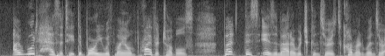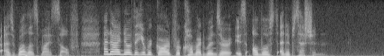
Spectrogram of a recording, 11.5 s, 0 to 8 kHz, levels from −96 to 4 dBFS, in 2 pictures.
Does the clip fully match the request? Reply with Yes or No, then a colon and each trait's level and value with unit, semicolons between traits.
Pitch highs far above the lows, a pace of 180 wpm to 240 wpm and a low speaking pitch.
No: wide, 6.2 semitones; average, 190 wpm; high, 195 Hz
